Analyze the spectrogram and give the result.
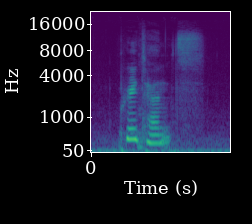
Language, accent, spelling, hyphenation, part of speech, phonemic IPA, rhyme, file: English, US, pretence, pre‧tence, noun, /ˈpɹiːtɛns/, -ɛns, En-us-pretence.ogg
- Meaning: British standard spelling of pretense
